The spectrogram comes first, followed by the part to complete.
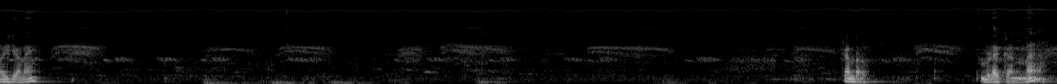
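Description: Crows cawing: a loud caw about eight and a half seconds in and another near the end, with fainter calls repeating in between.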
